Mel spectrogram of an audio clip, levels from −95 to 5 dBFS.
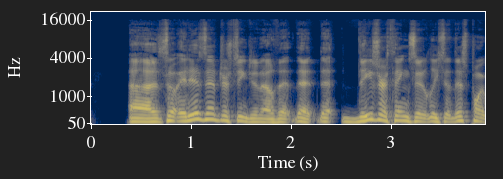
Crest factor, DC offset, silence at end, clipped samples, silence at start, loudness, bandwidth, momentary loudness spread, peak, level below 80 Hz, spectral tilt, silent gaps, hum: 14 dB; under 0.1%; 0 s; under 0.1%; 0.4 s; -19 LUFS; 16 kHz; 5 LU; -6 dBFS; -52 dBFS; -6 dB/octave; none; none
